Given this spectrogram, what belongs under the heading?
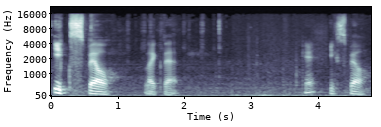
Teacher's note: since the stress is on the second syllable here we should pronounce it as expel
